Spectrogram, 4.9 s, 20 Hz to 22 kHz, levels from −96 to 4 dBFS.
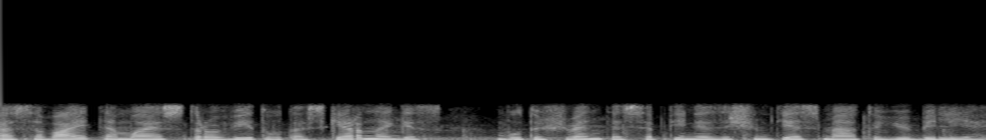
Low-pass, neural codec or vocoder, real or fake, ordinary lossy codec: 5.4 kHz; none; real; Opus, 24 kbps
